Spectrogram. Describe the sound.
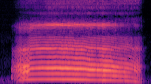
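A voice imitates a person whining: one drawn-out, nasal moaning tone lasting about a second and a half. It holds a steady pitch and dips slightly just before cutting off.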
